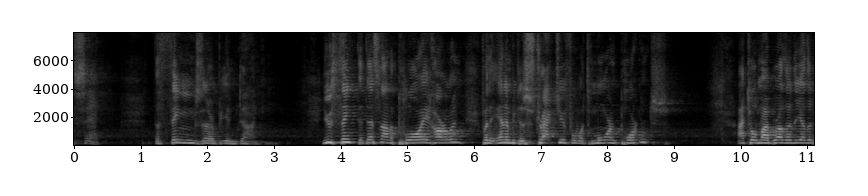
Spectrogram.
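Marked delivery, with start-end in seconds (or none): none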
